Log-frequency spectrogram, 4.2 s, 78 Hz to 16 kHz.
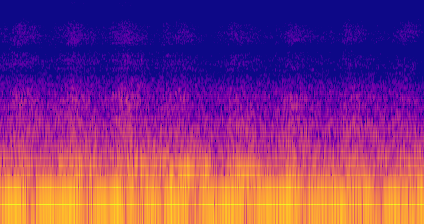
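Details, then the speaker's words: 2016 Ram 2500 6.7L Cummins, 68RFE automatic, ~115,000 miles, deleted: low lumpy diesel idle lope, mild in park but worse in reverse or drive, shaking the truck through the drivetrain; clears above ~15-20 mph; cause unknown. "it's not nearly as bad it's not nearly as bad when it's in park the real issue starts when I put it in reverse or drive"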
